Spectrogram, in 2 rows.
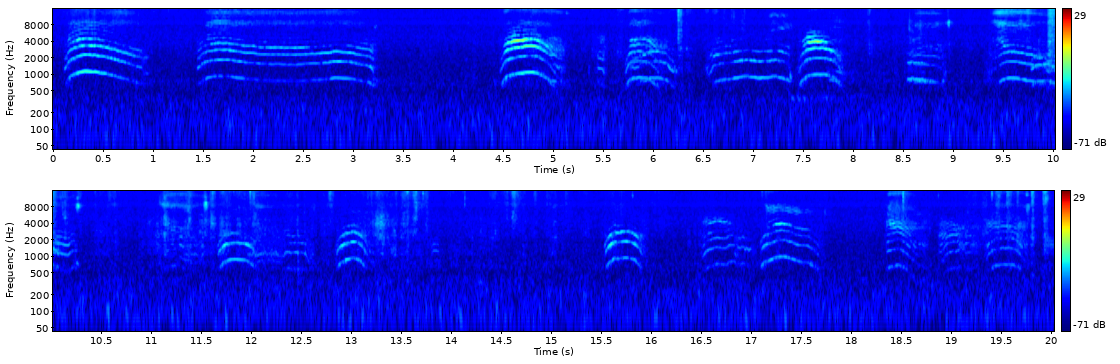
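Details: Kittens about forty hours old, with their mother cat Hana, filmed on May 8, give a steady run of high, arched mews, each rising then falling, overlapping at times, about one every few seconds.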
